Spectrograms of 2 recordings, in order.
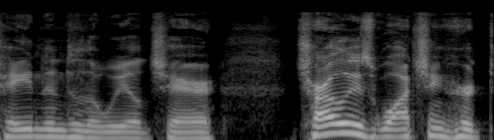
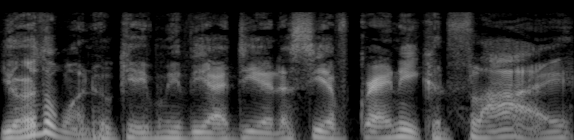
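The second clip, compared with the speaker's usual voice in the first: put-on evil, sinister voice, pitched lower; 3 semitones lower, 3 dB quieter than usual. Retelling a horror movie scene of a girl talking: imitating an evil voice. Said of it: "her voice getting all evil and going".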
